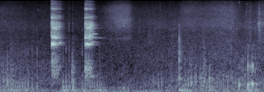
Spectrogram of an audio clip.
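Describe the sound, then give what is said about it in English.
Glasses of Buffalo Trace clink together in a toast, two bright, ringing taps in quick succession, fairly loud, followed by faint room murmur and small shuffling sounds. “All right, cheers.”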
